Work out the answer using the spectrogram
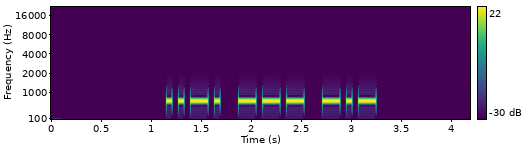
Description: Morse code, heard as a keyed tone, about 20 wpm, 700 Hz. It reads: FOK
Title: USA Call Sign Postfixes - 3 Letters 20wpm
